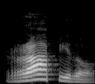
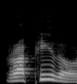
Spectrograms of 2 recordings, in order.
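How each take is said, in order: First: The stress is on the first syllable. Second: The stress is on the second syllable. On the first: The speaker calls it right. "to stress the A" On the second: The speaker calls it wrong. "If it weren't there, it would be pronounced rapido"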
